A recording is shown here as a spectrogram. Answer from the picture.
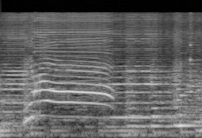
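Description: A high, drawn-out gleeful cry from a cartoon child, rising sharply and then sliding slowly down in pitch for about a second, over light orchestral background music.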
